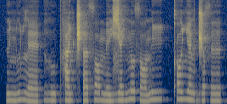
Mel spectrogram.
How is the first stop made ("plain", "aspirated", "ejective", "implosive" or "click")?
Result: aspirated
